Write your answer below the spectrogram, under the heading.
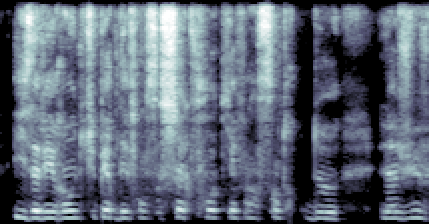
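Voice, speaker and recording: Her pitch high, a woman speaks at a moderate pace with monotone, flat intonation. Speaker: football fan youtuber. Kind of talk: match debrief vlog.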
